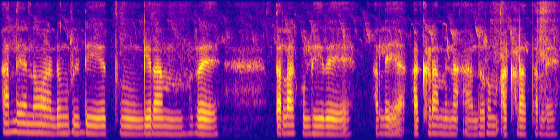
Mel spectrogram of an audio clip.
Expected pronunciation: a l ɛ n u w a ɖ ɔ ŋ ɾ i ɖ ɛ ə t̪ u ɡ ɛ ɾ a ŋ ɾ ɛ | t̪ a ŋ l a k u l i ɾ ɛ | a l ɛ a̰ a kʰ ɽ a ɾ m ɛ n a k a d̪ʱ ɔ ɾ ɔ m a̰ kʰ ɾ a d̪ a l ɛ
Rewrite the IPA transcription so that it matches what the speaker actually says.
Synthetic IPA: a l ɛ n ɔ w a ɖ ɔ ŋ ɾ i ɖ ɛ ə t̪ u ɡ ɛ ɾ a m ɾ ɛ | t̪ a l a k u l i ɾ ɛ | a l ɛ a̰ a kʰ ɽ a m ɛ n a ʔ a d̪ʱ ɔ ɾ ɔ m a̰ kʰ ɽ a t̪ a l ɛ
